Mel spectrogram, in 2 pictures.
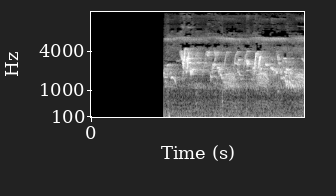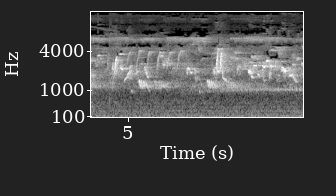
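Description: Birds chirping busily, many short quick calls overlapping, starting about a second and a half in after a moment of dead silence.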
